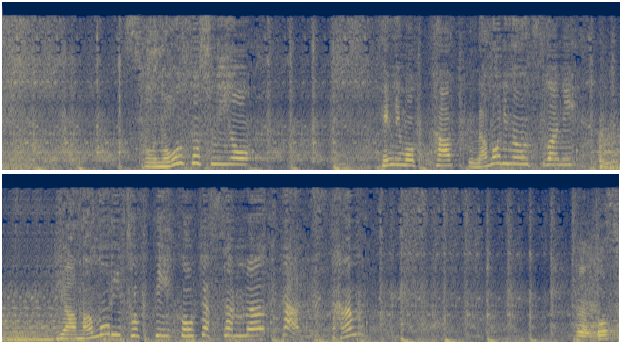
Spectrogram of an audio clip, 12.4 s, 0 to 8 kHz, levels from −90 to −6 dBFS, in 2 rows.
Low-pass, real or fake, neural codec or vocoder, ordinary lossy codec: none; fake; codec, 16 kHz, 1.1 kbps, Voila-Tokenizer; none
